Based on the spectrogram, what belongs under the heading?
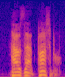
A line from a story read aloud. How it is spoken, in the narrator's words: asked Andrew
